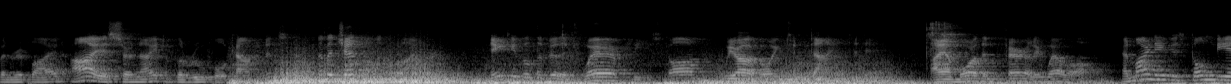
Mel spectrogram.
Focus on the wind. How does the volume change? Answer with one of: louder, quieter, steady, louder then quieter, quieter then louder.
quieter.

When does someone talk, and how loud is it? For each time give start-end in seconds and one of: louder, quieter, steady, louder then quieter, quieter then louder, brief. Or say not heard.
0.0-12.2 steady.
